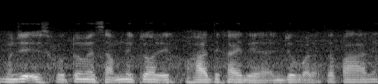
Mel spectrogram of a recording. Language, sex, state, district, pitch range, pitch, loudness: Hindi, male, Madhya Pradesh, Katni, 105-115 Hz, 110 Hz, -19 LUFS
